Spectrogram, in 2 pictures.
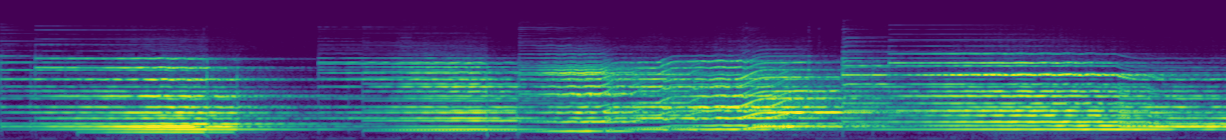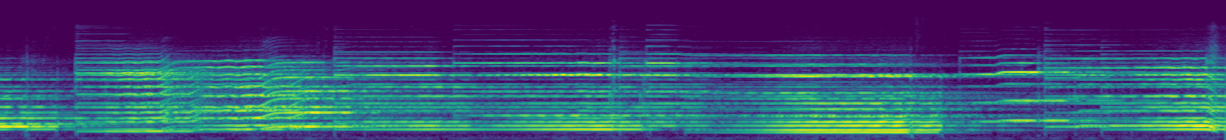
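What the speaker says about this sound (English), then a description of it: "We're going to put it back on the middle one, which is spring, which is just a basic straight up reverb sound." Pedal steel guitar played through a Keeley Caverns delay-reverb pedal on its spring setting, sustained sliding chords and swelling harmonies ringing with a washy spring reverb tail, loud and continuous with no talking.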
